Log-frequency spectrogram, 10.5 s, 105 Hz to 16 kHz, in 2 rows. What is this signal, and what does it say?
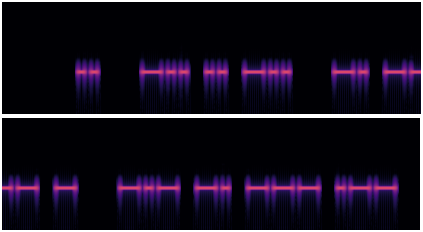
Morse code, heard as a keyed tone, about 15 wpm, 700 Hz. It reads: I DID NOT KNOW
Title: Sentences from Top 1000 Words - Review Part 6 - 15wpm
